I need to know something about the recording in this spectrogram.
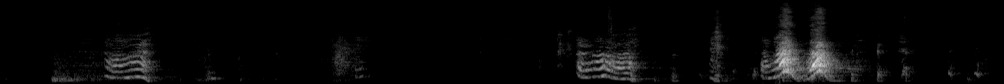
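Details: A Jack Russell Terrier trying to fetch a ball out of a fireplace gives wavering, high whines and short yelps in a few separate bursts.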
